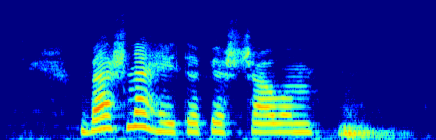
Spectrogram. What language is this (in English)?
Central Kurdish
